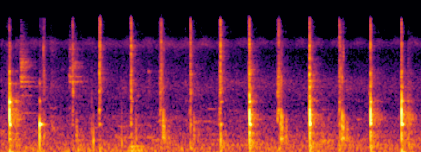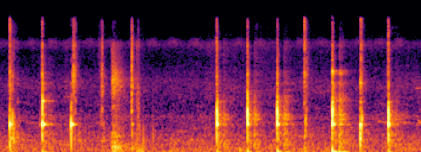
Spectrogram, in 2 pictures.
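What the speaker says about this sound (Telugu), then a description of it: "మీకు కొంచెం కొంచెం దంచుకోండి అలా అయితేనే ఉల్లిపాయలు చక్కగా నలుగుతాయి" Onions being pounded for tamarind chutney, a steady series of sharp, close knocks at an even pace, roughly two per second, with one brief pause partway through.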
